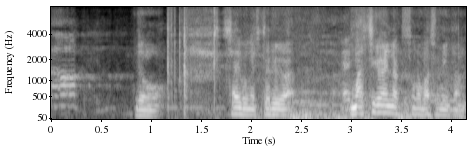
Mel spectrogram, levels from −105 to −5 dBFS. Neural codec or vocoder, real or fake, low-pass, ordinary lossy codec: codec, 16 kHz, 4 kbps, FreqCodec, smaller model; fake; none; none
